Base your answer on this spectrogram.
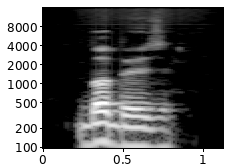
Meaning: female equivalent of bobeur
- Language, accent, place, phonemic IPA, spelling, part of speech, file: French, France, Lyon, /bɔ.bøz/, bobeuse, noun, LL-Q150 (fra)-bobeuse.wav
